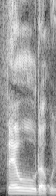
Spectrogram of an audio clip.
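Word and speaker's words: θεοῦ: 헬라어로 하나님의 의라는 단어는 디카이오시네 투 테우라고 있습니다. 테우라는 것이 번데기 발음이에요.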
